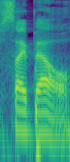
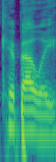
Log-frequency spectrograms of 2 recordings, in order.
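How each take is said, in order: First: The name is said the way it looks. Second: The name is said unlike how it looks. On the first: The speaker calls it wrong. "I was saying the name wrong. I was referring to it as the cult of Cybele, because that's kind of how it's spelled" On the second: The speaker calls it right. "The goddess's name is Cybele"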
